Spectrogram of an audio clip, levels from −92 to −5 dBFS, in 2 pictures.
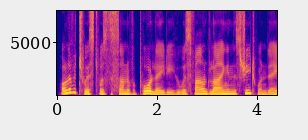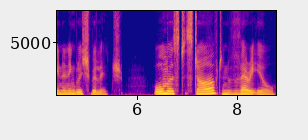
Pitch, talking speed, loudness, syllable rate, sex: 185 Hz, 185 wpm, -16 LUFS, 4.7 syllables/s, female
